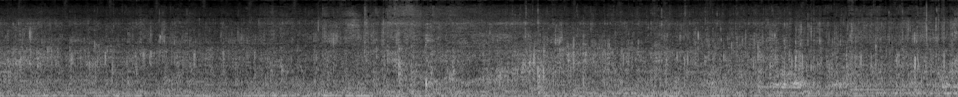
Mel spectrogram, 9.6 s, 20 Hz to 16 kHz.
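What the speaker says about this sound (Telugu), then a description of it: "ఒక 2 నిమిషాలు వేపేసుకొని వాటర్ వేసేసుకుందాం." Water is poured into a pan of chicken curry after frying, a steady rushing, bubbling hiss that carries on for the whole stretch with no talk over it.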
